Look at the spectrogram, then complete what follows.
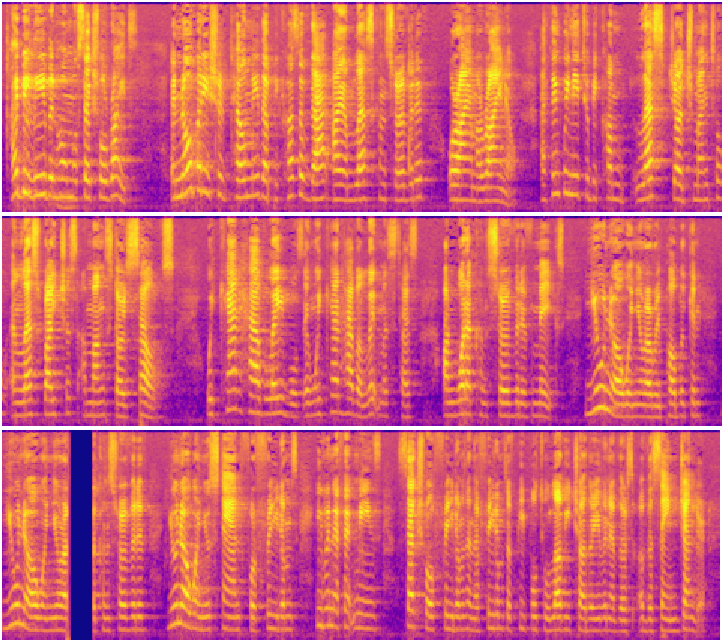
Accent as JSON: {"language": "English", "town": "Miami", "region": "Florida", "country": "United States", "said": "I'm from Miami"}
